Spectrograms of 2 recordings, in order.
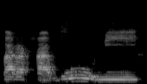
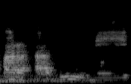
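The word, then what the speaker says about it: فَارْهَبُونِ: Jadi sebetulnya boleh ketika kita membaca wa iya ya farhabun ya. Karena bang huruf hukum tajwidnya membaca disukunkan pada huruf akhir, atau boleh juga dibaca wa iya ya farhabuni. Jadi ada dua qiraat yang memang membacanya seperti itu.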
